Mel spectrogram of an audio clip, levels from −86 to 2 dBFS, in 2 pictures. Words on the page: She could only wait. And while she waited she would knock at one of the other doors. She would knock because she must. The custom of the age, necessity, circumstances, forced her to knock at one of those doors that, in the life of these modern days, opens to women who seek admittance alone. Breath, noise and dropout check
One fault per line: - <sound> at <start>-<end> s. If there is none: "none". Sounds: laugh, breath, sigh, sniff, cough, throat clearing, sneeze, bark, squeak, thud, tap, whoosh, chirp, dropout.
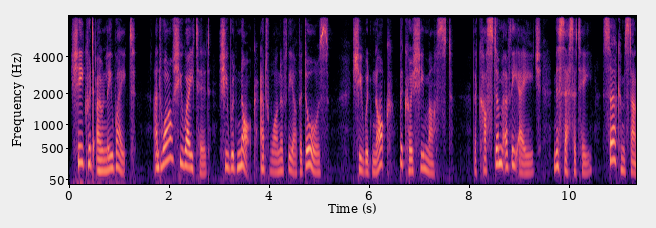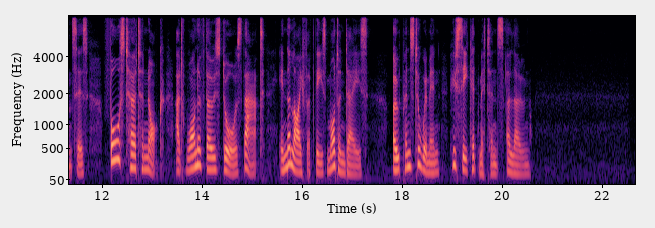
none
